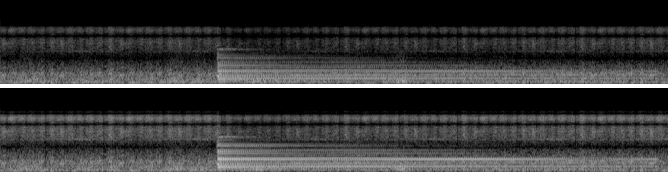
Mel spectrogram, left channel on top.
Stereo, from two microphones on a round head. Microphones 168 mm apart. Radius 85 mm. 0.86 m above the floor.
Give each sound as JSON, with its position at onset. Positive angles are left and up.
{"t": 0.0, "sound": "an engine running", "side_deg": -45}
{"t": 2.2, "sound": "a piano", "side_deg": -70}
